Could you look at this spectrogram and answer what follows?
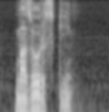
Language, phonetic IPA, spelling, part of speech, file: Polish, [maˈzursʲci], mazurski, adjective, Pl-mazurski.ogg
